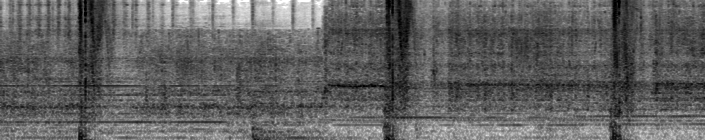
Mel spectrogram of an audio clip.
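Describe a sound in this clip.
A bow fires arrows with sharp twanging thumps.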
